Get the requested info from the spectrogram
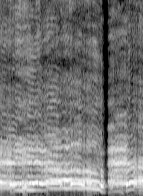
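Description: Two men yelling at the top of their voices, long drawn-out wails that overlap one another, with a brief break about one and a half seconds in.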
